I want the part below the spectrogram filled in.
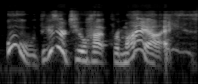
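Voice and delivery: put-on animated British accent with swooping pitch. Retelling a man's reaction to pictures shown to him, British accent. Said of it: "he goes in his British accent".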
